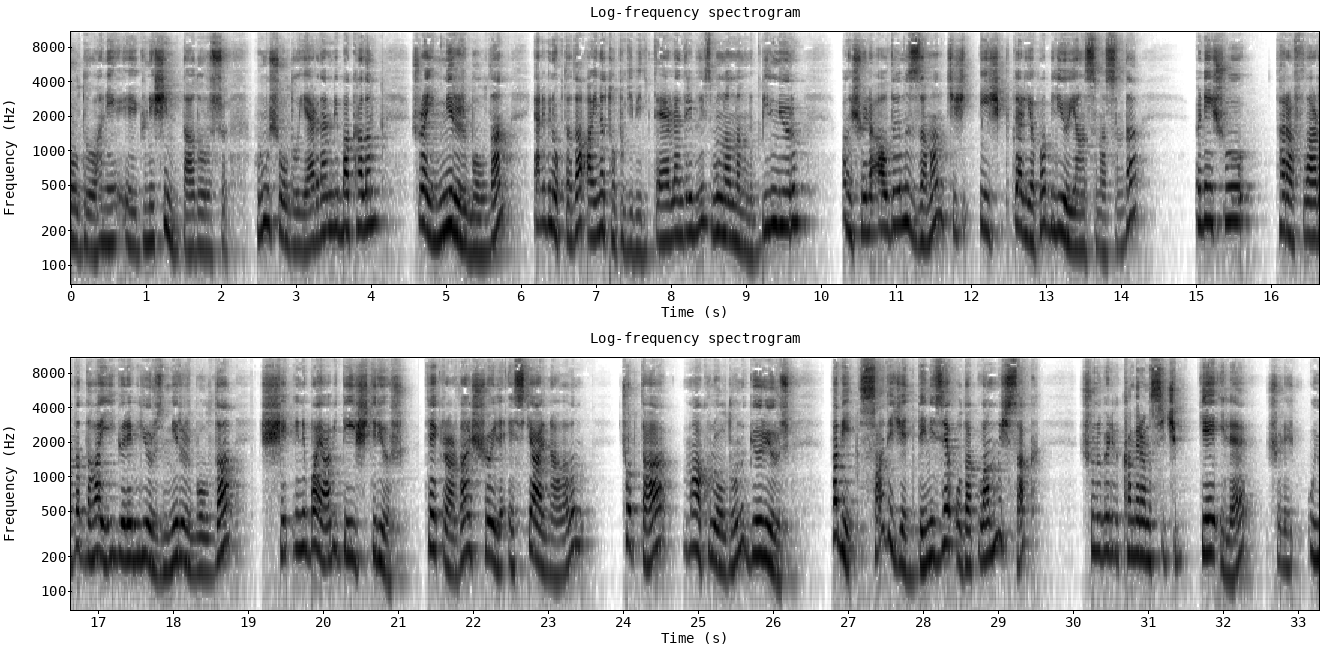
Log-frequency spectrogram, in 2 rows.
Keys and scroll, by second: 28.2 0, 32.1 g.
